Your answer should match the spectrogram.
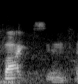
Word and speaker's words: Weizen: creo, que, creo que se pronuncia Weizen o algo así, no sé. – Pero bueno. Weizen, claro, porque es alemana.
